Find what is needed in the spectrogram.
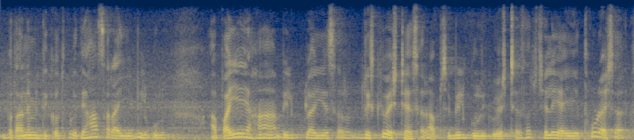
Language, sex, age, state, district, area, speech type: Hindi, male, 30-45, Uttar Pradesh, Bhadohi, urban, spontaneous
